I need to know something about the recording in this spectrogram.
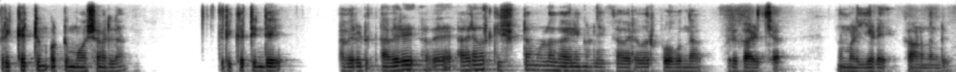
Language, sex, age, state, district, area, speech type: Malayalam, male, 18-30, Kerala, Kannur, rural, spontaneous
